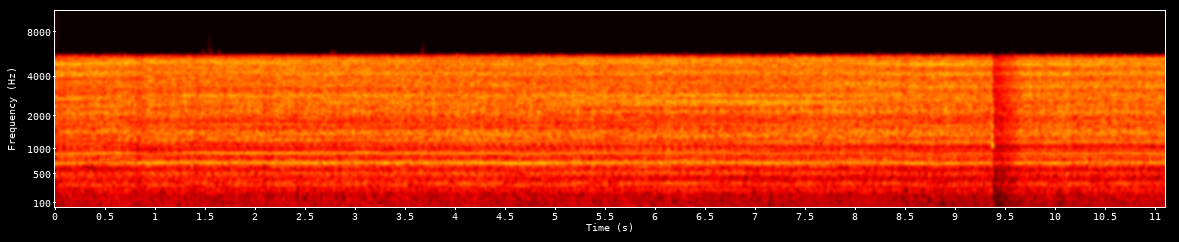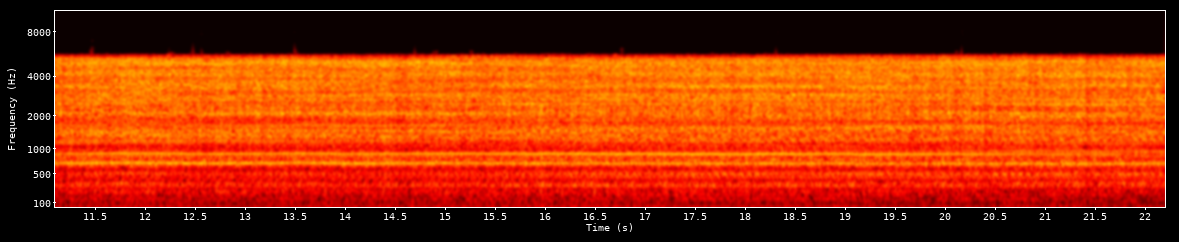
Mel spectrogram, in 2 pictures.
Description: im Having a Stranging high pitched noise comming from the motor, and maybe you guys can assist me on doing so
